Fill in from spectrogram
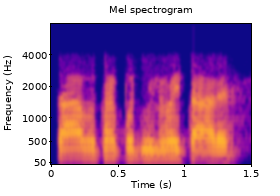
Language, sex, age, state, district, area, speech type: Manipuri, male, 30-45, Manipur, Churachandpur, rural, conversation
